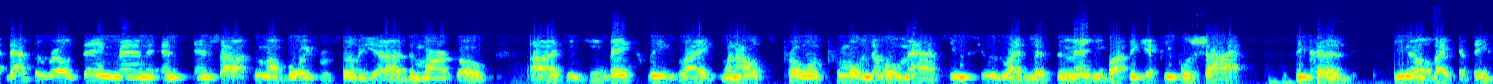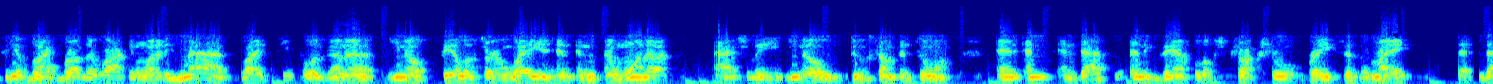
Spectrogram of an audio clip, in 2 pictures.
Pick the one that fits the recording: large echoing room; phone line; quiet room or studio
phone line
